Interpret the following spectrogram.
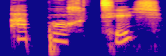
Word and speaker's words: apporter: Alors la paire suivante c'est apporter et emporter.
